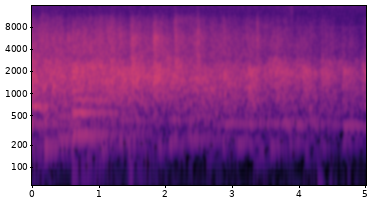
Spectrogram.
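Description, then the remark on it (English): Steady, dense applause from a large audience at a Victory Outreach service, clapping for the Lord: a continuous patter of many hands clapping together over sustained keyboard chords, with no one speaking. “Somebody clap. Come on, come clap.”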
